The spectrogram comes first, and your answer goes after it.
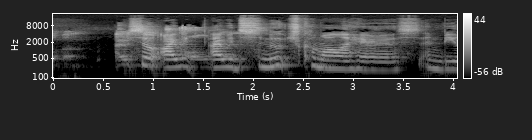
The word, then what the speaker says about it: Kamala: He says Kamala. No. Trump always says it wrong. But Biden also says it wrong. Yeah, everyone says Kamala. it wrong. How to Can Trump pronounce anything correctly, though? Obama. Obama. Obama. Obama. Obama. Obama. Trump would say Dula Peep. It's Kamala.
